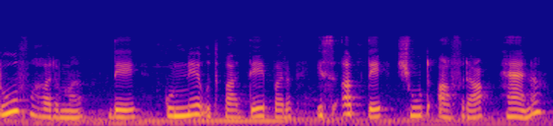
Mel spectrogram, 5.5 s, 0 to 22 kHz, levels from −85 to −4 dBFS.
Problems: background sounds at intervals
